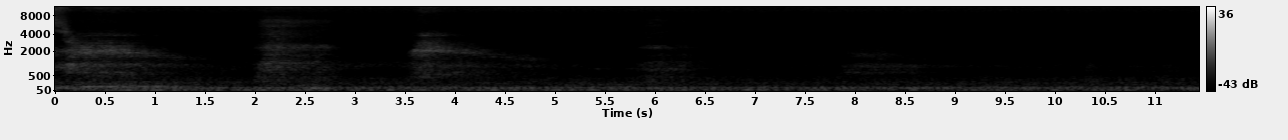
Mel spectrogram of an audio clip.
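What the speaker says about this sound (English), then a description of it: "Nice big breaths" Slow, deep yoga breaths during a vinyasa flow come as several soft, airy inhale and exhale swells spaced a couple of seconds apart over a constant low room rumble.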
